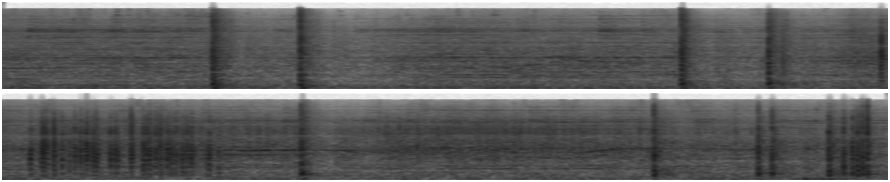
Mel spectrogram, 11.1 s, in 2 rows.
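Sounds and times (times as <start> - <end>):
fireworks crackling: 0.0 - 11.0
fireworks bangs: 4.1 - 11.0.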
